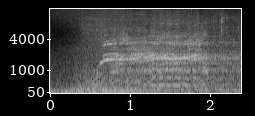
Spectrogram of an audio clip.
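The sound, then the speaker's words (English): A horse lets out one long, loud whinny that wavers in pitch for over a second, set against a steady low rumble of movement with faint hoof sounds, as black desert chargers gallop across the land carrying 50 warriors. “They galloped across the land on black desert chargers, 50 warriors following Jardir and Ashan on their white stallions.”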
